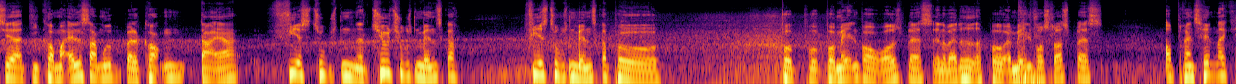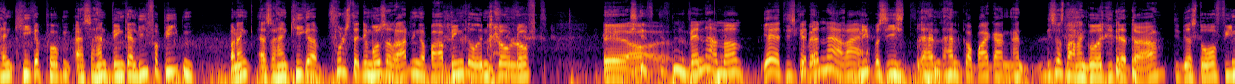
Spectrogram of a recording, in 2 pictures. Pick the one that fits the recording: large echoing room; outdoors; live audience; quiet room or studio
outdoors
